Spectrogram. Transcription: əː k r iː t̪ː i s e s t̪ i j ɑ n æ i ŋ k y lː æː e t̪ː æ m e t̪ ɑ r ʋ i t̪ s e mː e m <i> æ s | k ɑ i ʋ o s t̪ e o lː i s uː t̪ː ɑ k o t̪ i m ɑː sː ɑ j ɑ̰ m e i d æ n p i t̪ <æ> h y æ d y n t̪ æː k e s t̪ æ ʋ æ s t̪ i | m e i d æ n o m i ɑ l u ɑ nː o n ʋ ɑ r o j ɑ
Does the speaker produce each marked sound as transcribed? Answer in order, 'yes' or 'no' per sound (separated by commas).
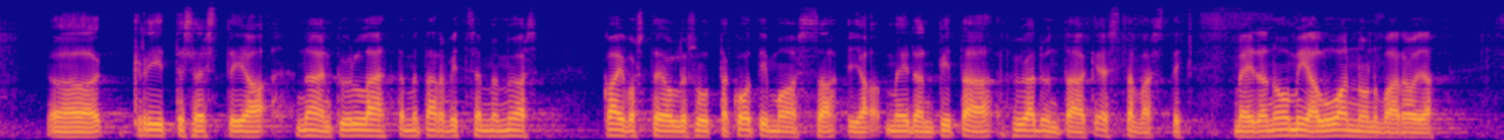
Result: no, no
